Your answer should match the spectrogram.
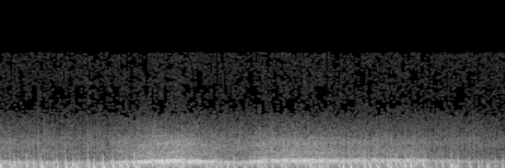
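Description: Hooves of several horses clip-clop steadily as they are brought into a barn for shelter from a snowstorm, a dense, continuous patter of hoofbeats over a low rushing drone, with no one speaking.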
